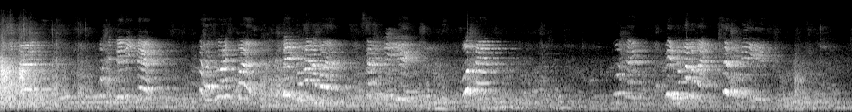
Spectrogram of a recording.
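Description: A young woman sings with feeling in an echoing hall.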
